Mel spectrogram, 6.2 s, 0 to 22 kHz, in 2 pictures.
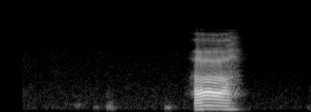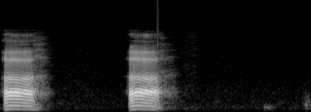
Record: exhalation_length: 6.2 s
exhalation_amplitude: 29285
exhalation_signal_mean_std_ratio: 0.32
survey_phase: beta (2021-08-13 to 2022-03-07)
age: 45-64
gender: Male
wearing_mask: 'No'
symptom_cough_any: true
symptom_runny_or_blocked_nose: true
symptom_shortness_of_breath: true
symptom_sore_throat: true
symptom_fatigue: true
symptom_onset: 5 days
smoker_status: Never smoked
respiratory_condition_asthma: false
respiratory_condition_other: false
recruitment_source: Test and Trace
submission_delay: 2 days
covid_test_result: Positive
covid_test_method: ePCR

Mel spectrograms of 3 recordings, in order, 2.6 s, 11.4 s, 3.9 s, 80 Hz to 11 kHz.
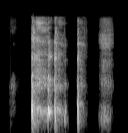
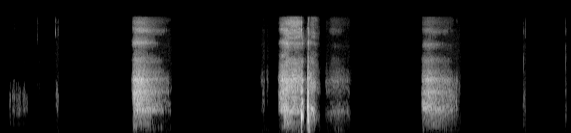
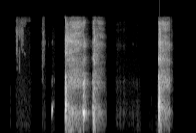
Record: cough_length: 2.6 s
cough_amplitude: 28941
cough_signal_mean_std_ratio: 0.32
exhalation_length: 11.4 s
exhalation_amplitude: 32768
exhalation_signal_mean_std_ratio: 0.26
three_cough_length: 3.9 s
three_cough_amplitude: 32767
three_cough_signal_mean_std_ratio: 0.27
survey_phase: alpha (2021-03-01 to 2021-08-12)
age: 18-44
gender: Female
wearing_mask: 'No'
symptom_cough_any: true
symptom_fatigue: true
symptom_fever_high_temperature: true
symptom_headache: true
symptom_onset: 4 days
smoker_status: Never smoked
respiratory_condition_asthma: false
respiratory_condition_other: false
recruitment_source: Test and Trace
submission_delay: 2 days
covid_test_result: Positive
covid_test_method: RT-qPCR
covid_ct_value: 13.0
covid_ct_gene: ORF1ab gene
covid_ct_mean: 13.5
covid_viral_load: 36000000 copies/ml
covid_viral_load_category: High viral load (>1M copies/ml)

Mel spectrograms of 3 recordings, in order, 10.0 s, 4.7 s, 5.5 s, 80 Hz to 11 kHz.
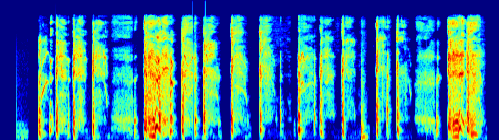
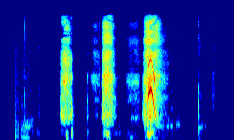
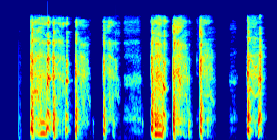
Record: cough_length: 10.0 s
cough_amplitude: 28463
cough_signal_mean_std_ratio: 0.42
exhalation_length: 4.7 s
exhalation_amplitude: 22744
exhalation_signal_mean_std_ratio: 0.22
three_cough_length: 5.5 s
three_cough_amplitude: 28877
three_cough_signal_mean_std_ratio: 0.4
survey_phase: beta (2021-08-13 to 2022-03-07)
age: 45-64
gender: Female
wearing_mask: 'No'
symptom_cough_any: true
symptom_shortness_of_breath: true
symptom_onset: 11 days
smoker_status: Ex-smoker
respiratory_condition_asthma: false
respiratory_condition_other: false
recruitment_source: REACT
submission_delay: 4 days
covid_test_result: Positive
covid_test_method: RT-qPCR
covid_ct_value: 30.0
covid_ct_gene: N gene
influenza_a_test_result: Negative
influenza_b_test_result: Negative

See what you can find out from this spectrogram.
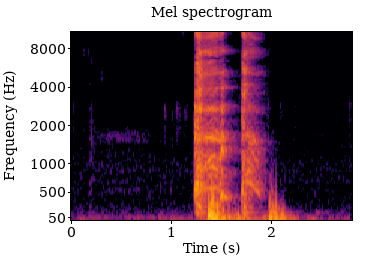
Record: cough_length: 2.8 s
cough_amplitude: 8017
cough_signal_mean_std_ratio: 0.35
survey_phase: alpha (2021-03-01 to 2021-08-12)
age: 18-44
gender: Female
wearing_mask: 'No'
symptom_none: true
smoker_status: Ex-smoker
respiratory_condition_asthma: false
respiratory_condition_other: false
recruitment_source: REACT
submission_delay: 1 day
covid_test_result: Negative
covid_test_method: RT-qPCR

